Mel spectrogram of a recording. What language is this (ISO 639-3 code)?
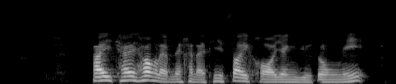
tha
